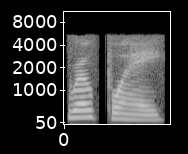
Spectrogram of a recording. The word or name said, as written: ropeway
